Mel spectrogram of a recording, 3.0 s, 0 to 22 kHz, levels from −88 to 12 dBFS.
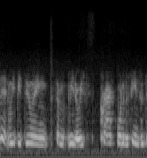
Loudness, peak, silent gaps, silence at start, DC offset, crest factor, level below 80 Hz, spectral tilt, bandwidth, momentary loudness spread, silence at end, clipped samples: -25 LUFS; -12 dBFS; none; 0 s; 0.1%; 14 dB; -76 dBFS; -6.5 dB/octave; 4.7 kHz; 7 LU; 0 s; under 0.1%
